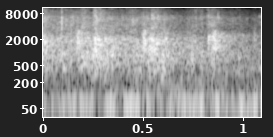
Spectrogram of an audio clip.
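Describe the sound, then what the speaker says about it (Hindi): Audience at a beneficiary programme in Nandurbar claps for the prime minister, a brief, steady patter of applause at moderate distance. "जरा तालियां बजा के"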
